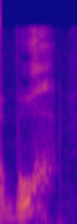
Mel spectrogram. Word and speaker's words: бог: Благодаря Киеву, который в 17 веке был центром учености, а значит, так сказать, законодателем нормы, мы, например, произносим слово «бог», именно так, как произносим его сейчас. Хотя, конечно, мы с вами понимаем, что для русского языка это не характерное произношение. То есть это все-таки более киевское. Южное, да, южное более такое. Киевское, более южное произношение.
